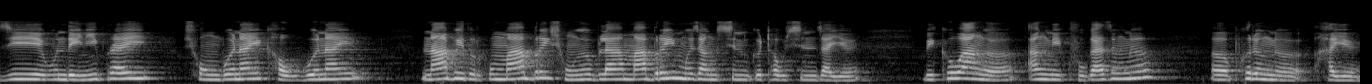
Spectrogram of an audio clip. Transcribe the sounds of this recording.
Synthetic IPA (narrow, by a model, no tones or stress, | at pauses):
ziundɯjnipʰɾaj | sɔŋbɯnajkʰawbɯnaj | nabidɔɾkʰumabɾɯjsɔŋɯblamabɾɯjmɯzaŋsinkɯtʰawsinzajɯ | bikʰɯwaŋɯaŋnikʰuɡazɯŋnɯ | pʰɯɾɯŋnɯhajɯ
